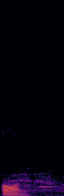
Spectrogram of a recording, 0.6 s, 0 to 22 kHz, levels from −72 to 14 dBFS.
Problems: background conversations at intervals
